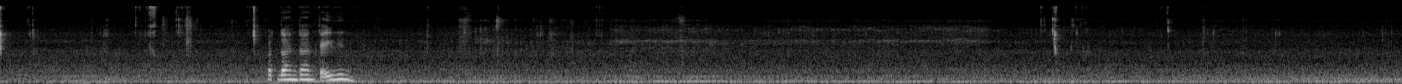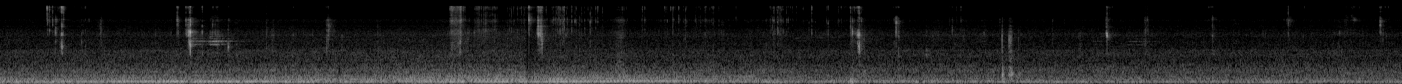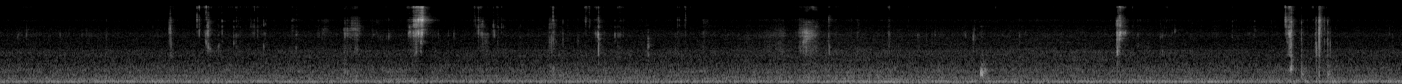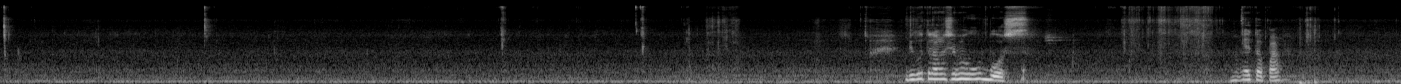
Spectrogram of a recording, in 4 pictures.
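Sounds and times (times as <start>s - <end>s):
person chewing juicy fruit: 0.0s - 2.7s, 4.2s - 7.0s, 10.4s - 11.0s, 11.6s - 28.5s, 29.7s - 38.3s, 40.9s - 41.4s, 48.3s - 49.6s
steady low hum: 0.0s - 56.0s
wet mouth clicks and chewing: 10.4s - 11.0s, 15.8s - 17.5s, 18.5s - 23.7s, 29.7s - 34.6s, 39.2s - 39.9s, 40.9s - 41.4s, 48.4s - 49.5s.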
